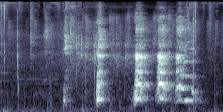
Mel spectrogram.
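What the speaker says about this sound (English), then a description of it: "Had to pause there so I could finish telling my story before my dog really interrupted me." Dog barking indoors, a few soft early yips building into several loud, close barks in quick bursts toward the end, with no talk over them.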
